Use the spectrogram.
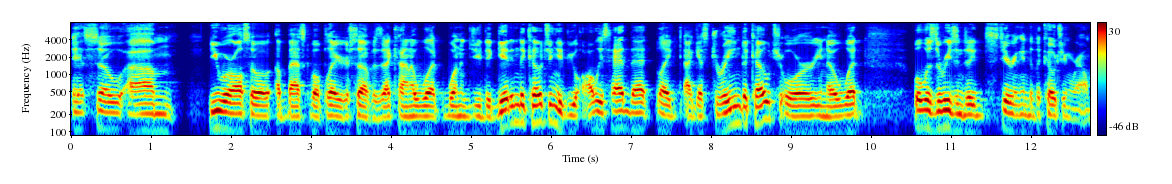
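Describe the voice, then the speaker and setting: A man with an American accent speaks at a moderate pace in a fairly low pitch, in a plain, everyday voice. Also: ordinary pitch variation. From West Virginia. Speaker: podcast host. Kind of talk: casual interview.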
